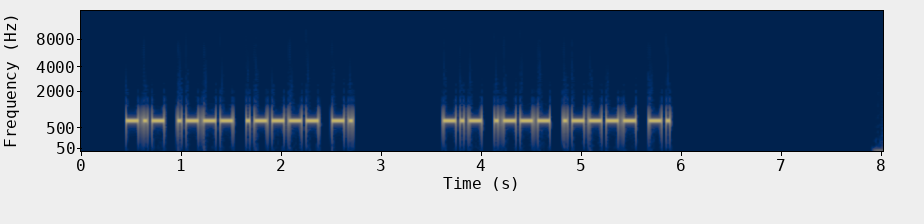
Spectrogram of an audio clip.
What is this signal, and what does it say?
Morse code, heard as a keyed tone, about 28 wpm, 700 Hz. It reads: KJ1N KJ1N
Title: USA Call Signs - 4 Characters - Repeated 3x - 28wpm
